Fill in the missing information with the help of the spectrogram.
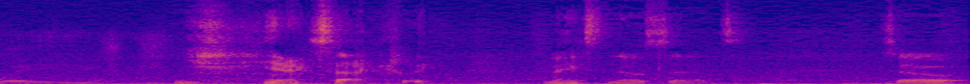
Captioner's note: chuckling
